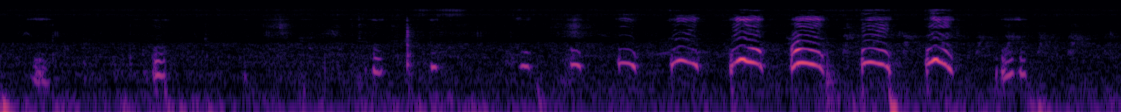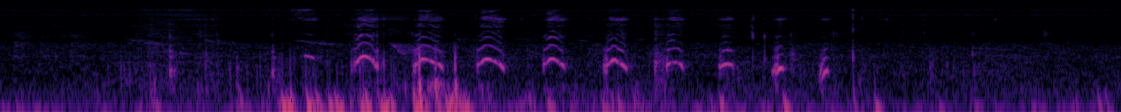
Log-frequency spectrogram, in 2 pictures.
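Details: Young puppy whimpering and crying: a quick series of short, arched whines that grow louder and then stop. After a pause of rumbling background noise, a second burst of rapid cries follows, then scattered faint yips.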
